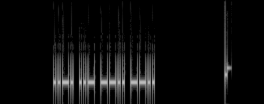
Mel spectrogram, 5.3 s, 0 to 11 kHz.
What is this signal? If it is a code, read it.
Morse code, heard as a keyed tone, about 28 wpm, 700 Hz. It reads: FUZZ
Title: Multi-letter Phonemes 28wpm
